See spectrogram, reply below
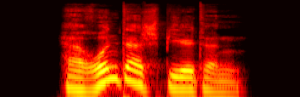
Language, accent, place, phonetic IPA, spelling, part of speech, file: German, Germany, Berlin, [hɛˈʁʊntɐˌʃpiːltn̩], herunterspielten, verb, De-herunterspielten.ogg
- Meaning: inflection of herunterspielen: 1. first/third-person plural dependent preterite 2. first/third-person plural dependent subjunctive II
